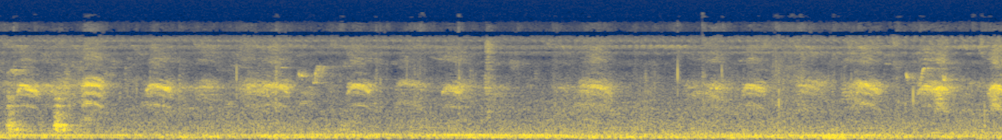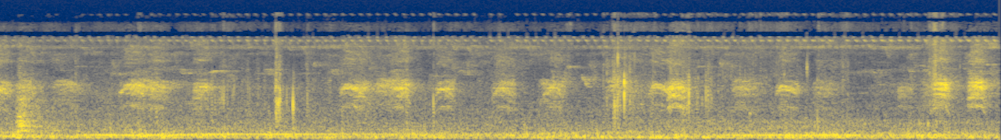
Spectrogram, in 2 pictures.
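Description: Birds calling over and over in short, repeated calls, with a steady low hum underneath.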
